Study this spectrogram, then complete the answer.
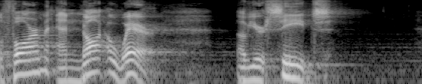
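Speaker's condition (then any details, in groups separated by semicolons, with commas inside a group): No condition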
